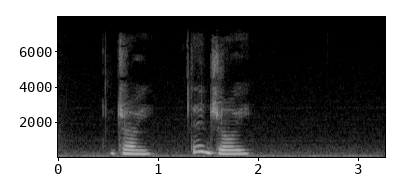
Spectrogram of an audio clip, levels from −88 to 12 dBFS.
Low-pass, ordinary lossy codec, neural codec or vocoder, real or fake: 7.2 kHz; AAC, 32 kbps; none; real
